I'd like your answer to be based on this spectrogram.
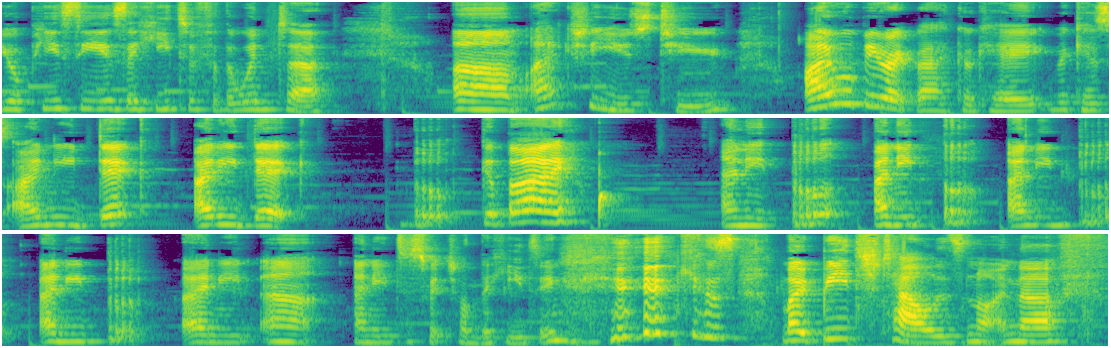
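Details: Vocal tics in a woman with Tourette syndrome during a livestream; an interjected phrase occurs mid-speech as a tic.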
